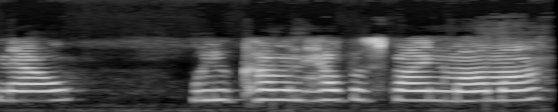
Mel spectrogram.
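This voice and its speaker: A woman's voice: high-pitched, completely flat delivery, a little slow. A woman voicing a creepy, menacing child in a 1940s radio drama, speaking in a coaxing sing-song. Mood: eerie coaxing. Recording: dull old radio broadcast with organ music.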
